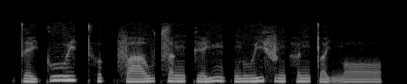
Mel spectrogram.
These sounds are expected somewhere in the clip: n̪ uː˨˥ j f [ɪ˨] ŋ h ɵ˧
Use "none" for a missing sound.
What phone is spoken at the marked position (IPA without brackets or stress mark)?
ɪ˨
